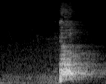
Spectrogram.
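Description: A Golden Retriever gives one sharp, full-bodied bark that cuts in suddenly and fades quickly.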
